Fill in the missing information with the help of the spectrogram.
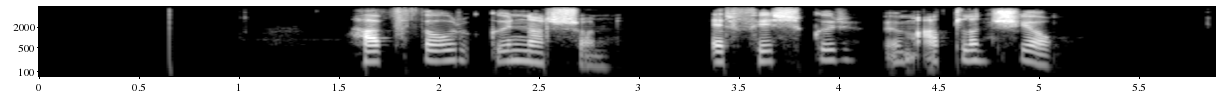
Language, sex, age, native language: Icelandic, female, 30-39, Icelandic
